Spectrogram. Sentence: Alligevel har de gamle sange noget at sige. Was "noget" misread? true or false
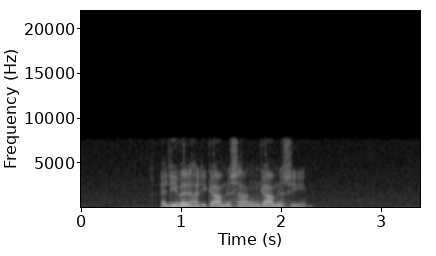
true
